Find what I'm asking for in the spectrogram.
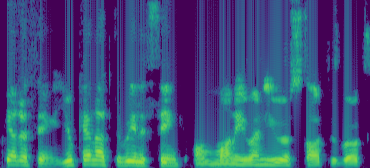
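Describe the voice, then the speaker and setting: A man's voice: mid-range voice, sing-song, fairly quick, no room sound. A man with a Hungarian accent talks as a podcast guest in imperfect English, stumbling and repeating words as he restarts his sentences, then pressing his points emphatically. The sound is dry and close, with a slightly dull, muffled tone. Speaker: guest, car wrap shop owner. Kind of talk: casual interview.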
